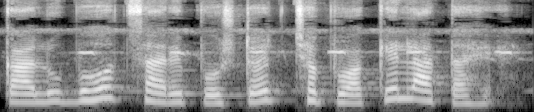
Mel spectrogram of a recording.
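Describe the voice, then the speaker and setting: A woman's voice: mid-range voice, moderate pace, slight background noise. A woman narrating a scripted story for children.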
